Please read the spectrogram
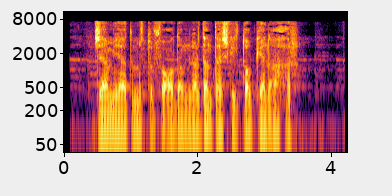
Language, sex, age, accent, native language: Uzbek, male, 25-34, Farg'ona, Uzbek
